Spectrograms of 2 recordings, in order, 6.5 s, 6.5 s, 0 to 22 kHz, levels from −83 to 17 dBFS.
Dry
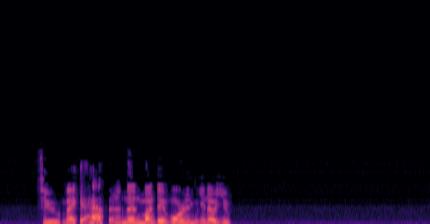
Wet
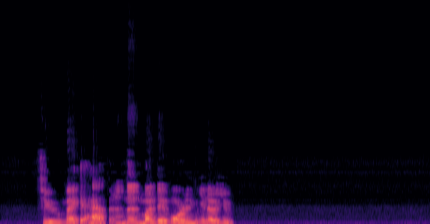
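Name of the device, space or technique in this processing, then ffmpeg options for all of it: exciter from parts: -filter_complex "[0:a]asettb=1/sr,asplit=3[s0][s1][s2];[s0]atrim=end=1.594[s3];[s1]atrim=start=1.59:end=2.14,asetpts=PTS-STARTPTS,afade=t=in:d=0.004:c=qsin,afade=t=out:st=0.546:d=0.004:c=qsin,equalizer=f=125:t=o:w=1:g=4,equalizer=f=250:t=o:w=1:g=-4,equalizer=f=500:t=o:w=1:g=-10,equalizer=f=1000:t=o:w=1:g=4,equalizer=f=2000:t=o:w=1:g=-7,equalizer=f=4000:t=o:w=1:g=11[s4];[s2]atrim=start=2.136[s5];[s3][s4]acrossfade=d=0.004:c1=hsin:c2=qsin[s6];[s6][s5]acrossfade=d=0.004:c1=qsin:c2=hsin,asplit=2[s7][s8];[s8]highpass=f=2400:w=0.5412,highpass=f=2400:w=1.3066,asoftclip=type=tanh:threshold=0.0178,volume=0.282[s9];[s7][s9]amix=inputs=2:normalize=0,aecho=1:1:43|60:0.473|0.158"

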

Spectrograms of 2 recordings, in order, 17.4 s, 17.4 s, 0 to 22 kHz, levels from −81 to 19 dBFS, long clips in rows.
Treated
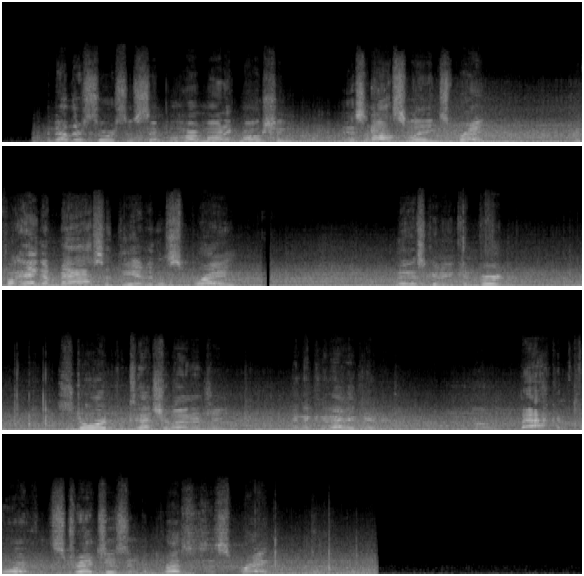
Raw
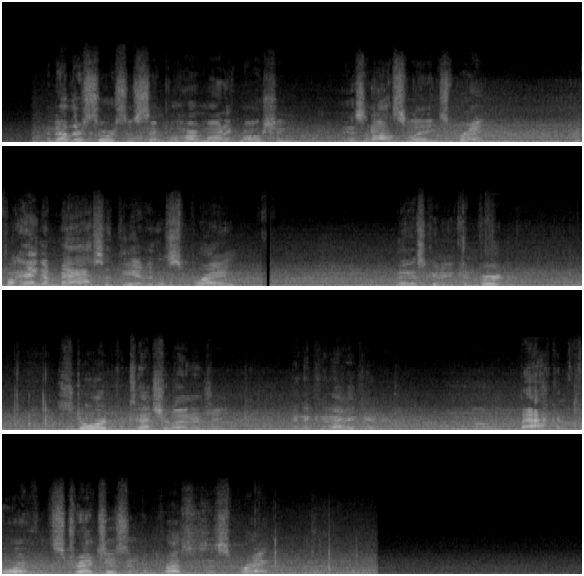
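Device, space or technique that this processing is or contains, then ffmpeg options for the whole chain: voice memo with heavy noise removal: -filter_complex "[0:a]asettb=1/sr,asplit=3[s0][s1][s2];[s0]atrim=end=12.004[s3];[s1]atrim=start=12:end=13.46,asetpts=PTS-STARTPTS,afade=t=in:d=0.004:c=qsin,afade=t=out:st=1.456:d=0.004:c=qsin,lowshelf=f=410:g=-5.5[s4];[s2]atrim=start=13.456[s5];[s3][s4]acrossfade=d=0.004:c1=hsin:c2=qsin[s6];[s6][s5]acrossfade=d=0.004:c1=qsin:c2=hsin,asettb=1/sr,asplit=3[s7][s8][s9];[s7]atrim=end=14.494[s10];[s8]atrim=start=14.49:end=14.99,asetpts=PTS-STARTPTS,afade=t=in:d=0.004:c=qsin,afade=t=out:st=0.496:d=0.004:c=qsin,highpass=f=550:p=1[s11];[s9]atrim=start=14.986[s12];[s10][s11]acrossfade=d=0.004:c1=hsin:c2=qsin[s13];[s13][s12]acrossfade=d=0.004:c1=qsin:c2=hsin,anlmdn=0.398,dynaudnorm=f=600:g=5:m=2.66"

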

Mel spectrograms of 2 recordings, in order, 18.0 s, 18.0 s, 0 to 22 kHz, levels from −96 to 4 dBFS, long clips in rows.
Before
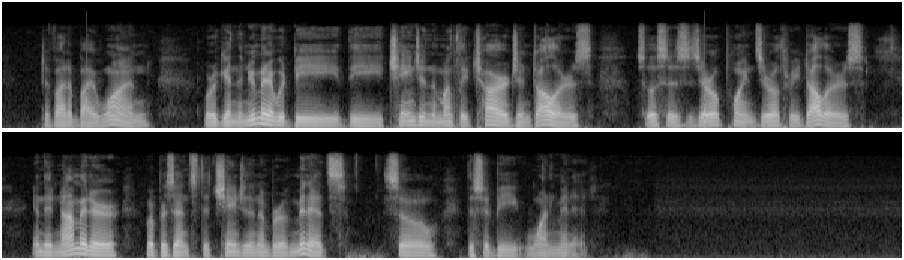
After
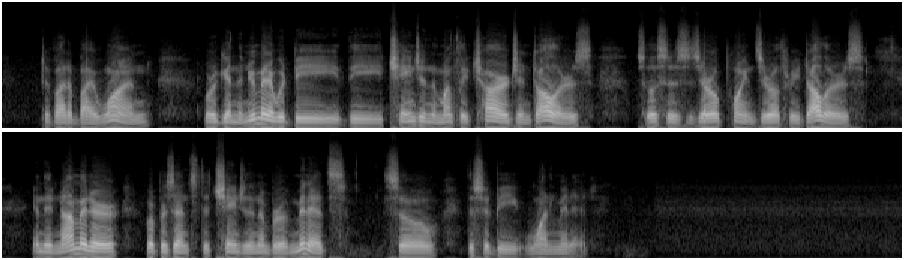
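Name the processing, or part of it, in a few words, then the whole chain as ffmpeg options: crystal radio: -af "highpass=270,lowpass=3000,aeval=exprs='if(lt(val(0),0),0.708*val(0),val(0))':c=same,volume=0.75"

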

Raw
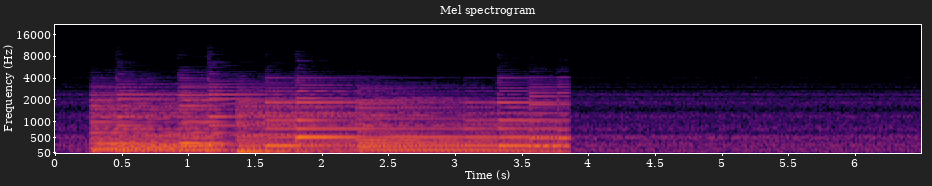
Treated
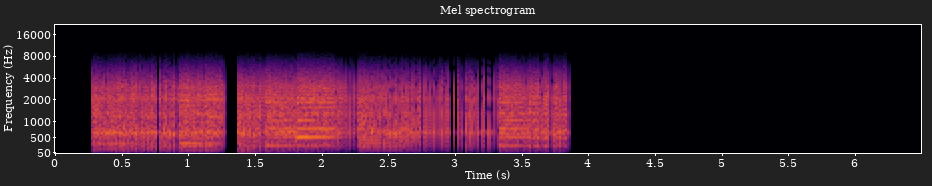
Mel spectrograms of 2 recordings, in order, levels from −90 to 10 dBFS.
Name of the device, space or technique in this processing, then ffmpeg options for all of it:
hand-held game console: -af "acrusher=bits=3:mix=0:aa=0.000001,highpass=410,equalizer=f=440:t=q:w=4:g=-3,equalizer=f=670:t=q:w=4:g=9,equalizer=f=1300:t=q:w=4:g=5,equalizer=f=2100:t=q:w=4:g=8,equalizer=f=3000:t=q:w=4:g=6,lowpass=f=4100:w=0.5412,lowpass=f=4100:w=1.3066"

